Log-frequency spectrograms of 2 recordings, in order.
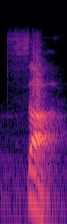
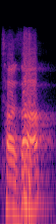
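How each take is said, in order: First: It is said as one single syllable. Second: It is split into two separate syllables. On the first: The speaker calls it right. "put it in one go" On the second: The speaker calls it wrong. "Instead of saying taza"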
